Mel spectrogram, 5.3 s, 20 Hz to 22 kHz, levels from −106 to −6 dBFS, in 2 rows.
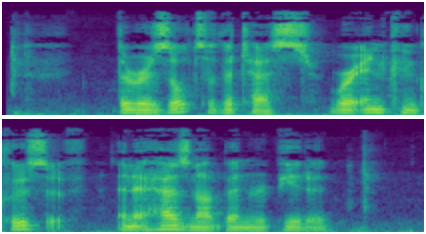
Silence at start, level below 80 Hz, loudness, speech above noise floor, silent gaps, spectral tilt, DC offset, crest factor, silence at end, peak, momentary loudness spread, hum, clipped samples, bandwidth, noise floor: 0.05 s; -50 dBFS; -21 LUFS; 26 dB; none; -3 dB/octave; under 0.1%; 20 dB; 0.1 s; -4 dBFS; 15 LU; none; under 0.1%; 16 kHz; -49 dBFS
